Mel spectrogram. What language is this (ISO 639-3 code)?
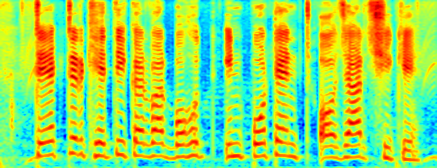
mag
